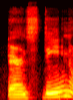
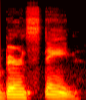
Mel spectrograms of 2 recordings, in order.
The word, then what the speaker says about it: Berenstain: like the Berenstein bears what you guys remember Berenstein or Berenstain I always said when I was a kid everybody else pronounced it berenstain bears when I was a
